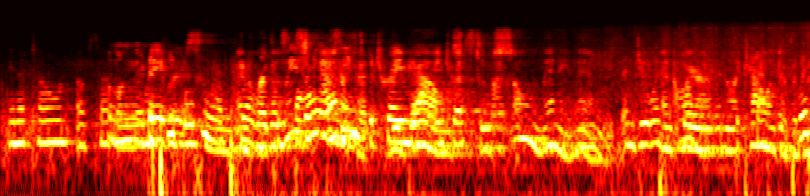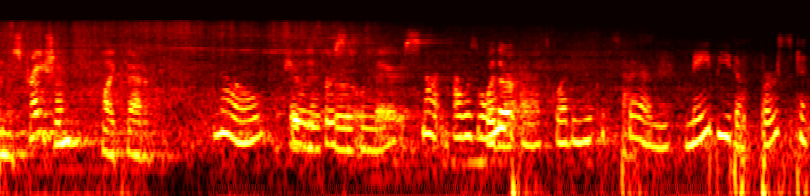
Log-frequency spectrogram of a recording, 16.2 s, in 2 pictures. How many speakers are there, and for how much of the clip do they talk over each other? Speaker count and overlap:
four, about 58%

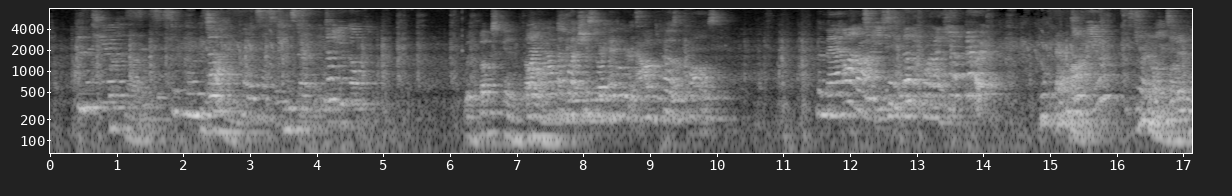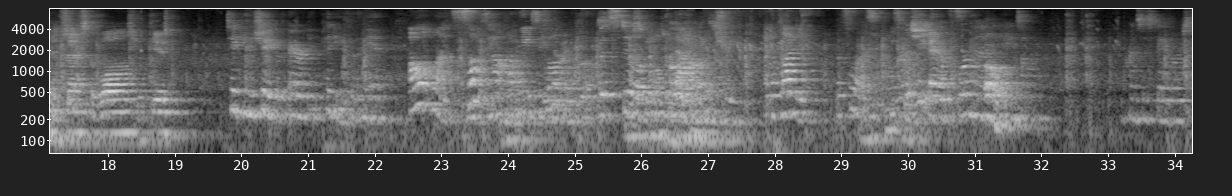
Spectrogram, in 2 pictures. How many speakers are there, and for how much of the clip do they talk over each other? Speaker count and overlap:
seven, about 47%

